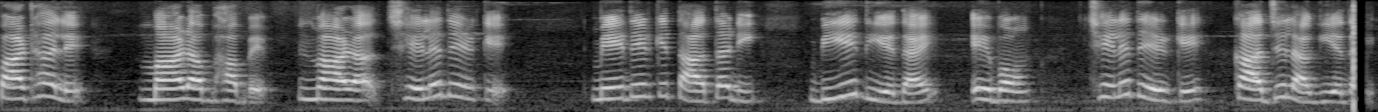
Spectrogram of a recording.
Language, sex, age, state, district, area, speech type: Bengali, female, 18-30, West Bengal, Malda, rural, spontaneous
